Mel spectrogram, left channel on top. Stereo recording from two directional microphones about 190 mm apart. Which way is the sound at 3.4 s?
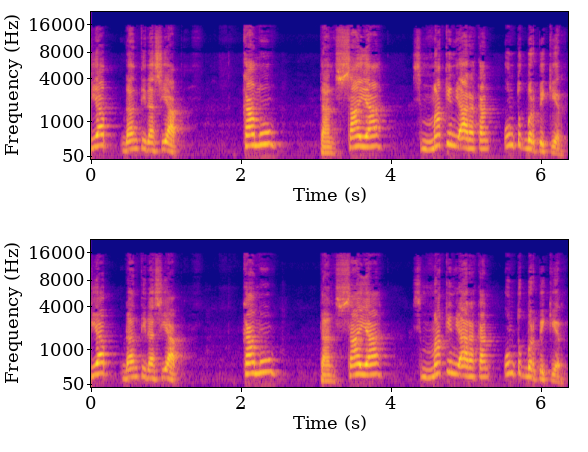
30° left (ahead or behind).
